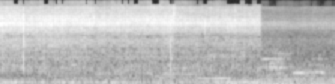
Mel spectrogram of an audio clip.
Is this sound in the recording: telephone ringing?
no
